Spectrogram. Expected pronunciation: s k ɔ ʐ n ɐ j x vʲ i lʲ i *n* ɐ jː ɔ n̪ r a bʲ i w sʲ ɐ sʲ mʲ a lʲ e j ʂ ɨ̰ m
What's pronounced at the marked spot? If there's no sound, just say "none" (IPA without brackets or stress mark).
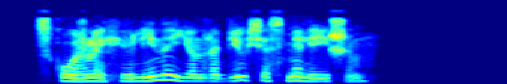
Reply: n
